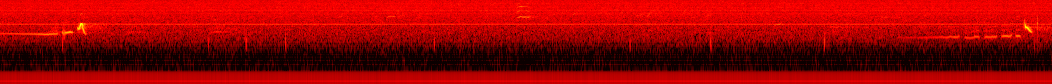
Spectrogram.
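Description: Japanese bush warbler (uguisu) singing its hoo-hokekyo song twice. Each song is a long, steady whistle that breaks into a quick, sharply rising flourish. The first flourish comes under a second in and the second near the end.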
